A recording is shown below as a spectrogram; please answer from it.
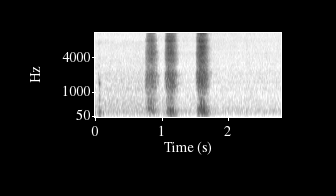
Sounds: Sniff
